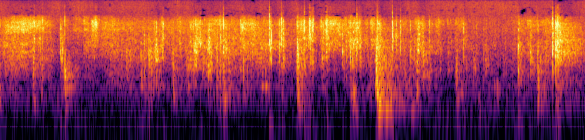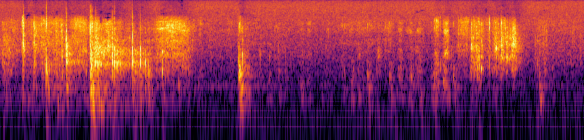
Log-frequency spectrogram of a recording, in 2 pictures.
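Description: Sheets of paper rustling and crinkling as they are handled and leafed through, with small clicks and knocks, busiest in the first eight seconds and sparser after.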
